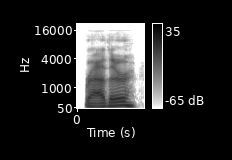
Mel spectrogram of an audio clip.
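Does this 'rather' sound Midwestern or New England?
Midwestern. It is pronounced in a Midwestern way.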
